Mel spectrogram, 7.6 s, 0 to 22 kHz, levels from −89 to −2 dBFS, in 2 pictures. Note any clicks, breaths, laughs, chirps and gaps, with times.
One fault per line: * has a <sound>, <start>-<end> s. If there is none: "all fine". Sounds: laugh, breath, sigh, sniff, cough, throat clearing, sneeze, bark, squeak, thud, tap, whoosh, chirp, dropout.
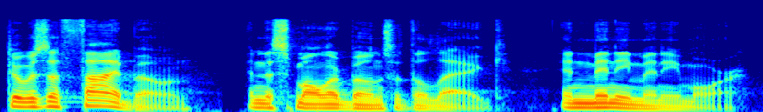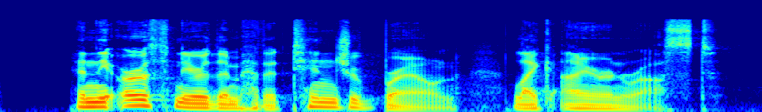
all fine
